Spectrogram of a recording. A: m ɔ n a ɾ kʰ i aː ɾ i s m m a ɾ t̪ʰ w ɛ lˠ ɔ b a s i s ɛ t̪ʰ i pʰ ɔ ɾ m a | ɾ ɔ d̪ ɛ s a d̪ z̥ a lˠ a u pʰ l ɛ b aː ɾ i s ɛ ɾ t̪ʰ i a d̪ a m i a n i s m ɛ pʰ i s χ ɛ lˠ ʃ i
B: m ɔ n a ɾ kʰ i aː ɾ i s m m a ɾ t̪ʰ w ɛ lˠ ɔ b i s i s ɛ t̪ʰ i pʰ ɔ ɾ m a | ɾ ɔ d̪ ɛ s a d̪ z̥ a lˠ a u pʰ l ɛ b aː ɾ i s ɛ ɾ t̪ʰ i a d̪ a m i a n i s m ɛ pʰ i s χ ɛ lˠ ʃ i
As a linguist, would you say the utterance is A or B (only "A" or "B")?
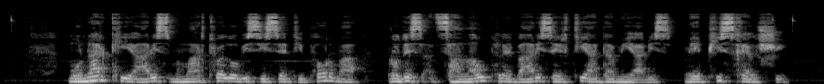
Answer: B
